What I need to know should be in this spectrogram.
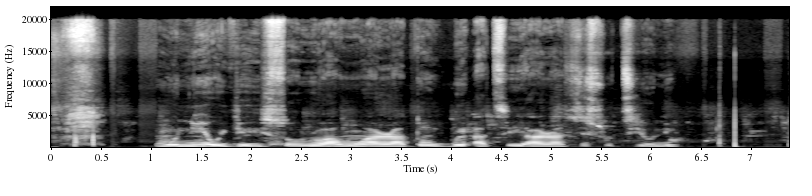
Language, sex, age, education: Yoruba, female, 30-45, tertiary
